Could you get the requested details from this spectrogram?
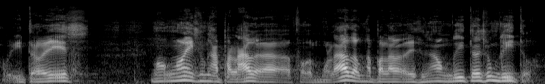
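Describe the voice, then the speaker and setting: A man's voice: medium pitch, animated, fairly quick, creaky, fairly bright tone. A man giving a conference lecture, emphatic, repeating his key phrases and asking rhetorical questions.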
